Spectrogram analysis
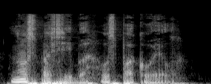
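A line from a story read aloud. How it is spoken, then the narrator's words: Sigh. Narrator (Russian): вздохнула я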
